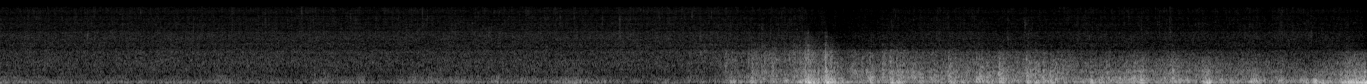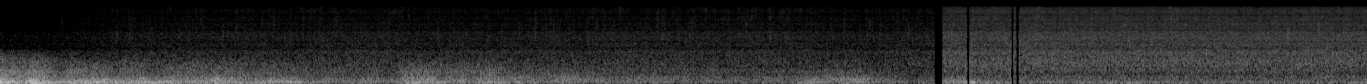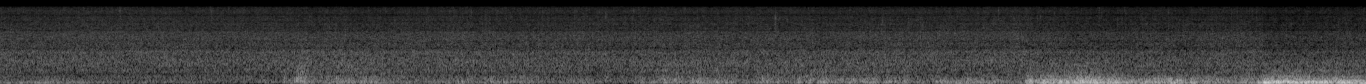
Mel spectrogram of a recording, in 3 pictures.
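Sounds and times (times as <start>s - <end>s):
hard rain falling: 0.0s - 41.0s
thunder rumbling: 7.2s - 16.7s, 37.6s - 41.0s.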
